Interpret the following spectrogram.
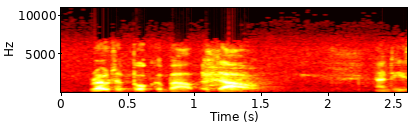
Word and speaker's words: Tao: Paul the Dao t-a-o pronounced Dao in the Mandarin dialect Tau in the Shanghai dialect toe in the Cantonese dialect take your choice Dao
